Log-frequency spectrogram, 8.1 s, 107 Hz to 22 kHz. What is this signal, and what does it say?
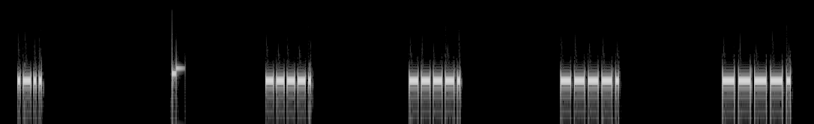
Morse code, heard as a keyed tone, about 40 wpm, spaced as for 8 wpm, 700 Hz. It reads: L 9999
